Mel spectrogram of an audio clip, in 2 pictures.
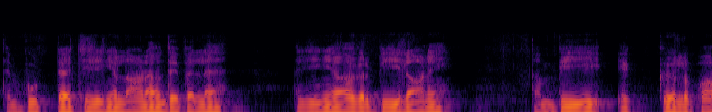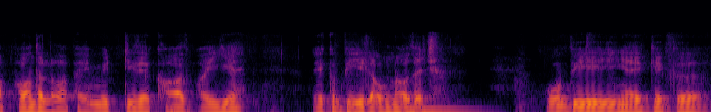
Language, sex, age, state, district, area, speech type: Dogri, male, 30-45, Jammu and Kashmir, Udhampur, rural, spontaneous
